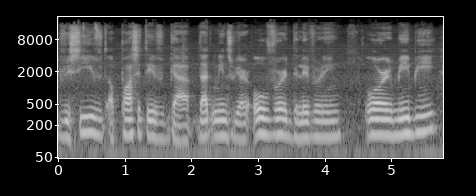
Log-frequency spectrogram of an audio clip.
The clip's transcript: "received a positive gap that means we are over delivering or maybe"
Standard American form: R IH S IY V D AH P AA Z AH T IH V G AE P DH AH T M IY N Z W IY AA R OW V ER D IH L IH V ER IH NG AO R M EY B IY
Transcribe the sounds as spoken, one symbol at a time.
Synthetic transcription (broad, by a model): R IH S IY V D AH P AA S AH T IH V G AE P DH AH T M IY N S W IY AA R OW V ER D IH L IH V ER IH NG AO R M EY B IY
